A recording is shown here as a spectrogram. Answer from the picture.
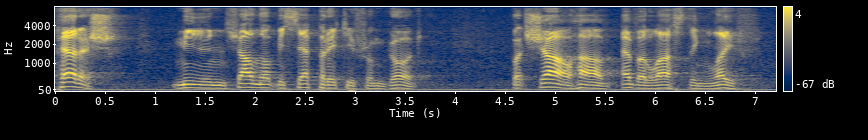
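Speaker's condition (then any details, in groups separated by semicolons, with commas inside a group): Cleft palate and cleft lip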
